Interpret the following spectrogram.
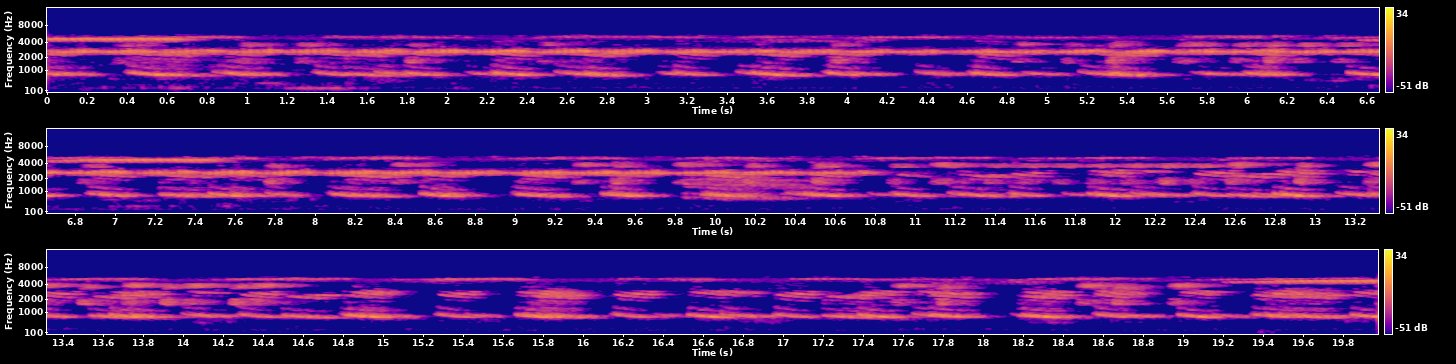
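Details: Night chorus of frogs at a lakeside, many short falling croaks tumbling over one another in quick succession, with a constant shrill insect drone above and brief higher chirps near the middle.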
